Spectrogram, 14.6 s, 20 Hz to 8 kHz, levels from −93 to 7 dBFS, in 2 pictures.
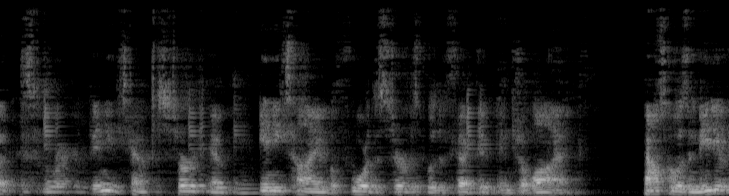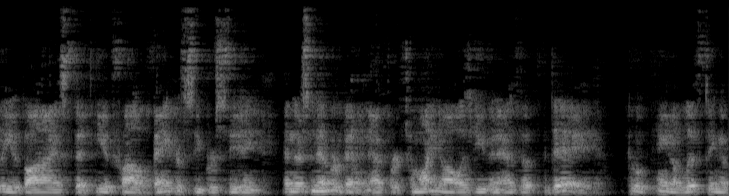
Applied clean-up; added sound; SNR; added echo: neural mask model DeepFilterNet 3.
